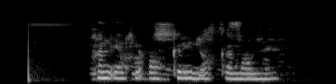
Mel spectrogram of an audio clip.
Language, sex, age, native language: Icelandic, female, 14, Icelandic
